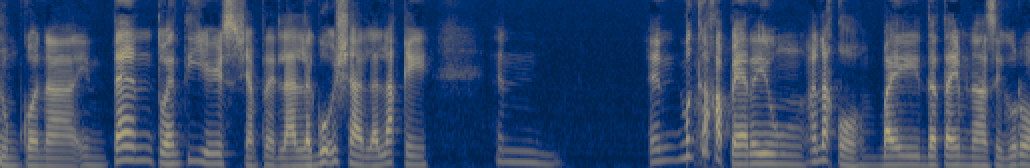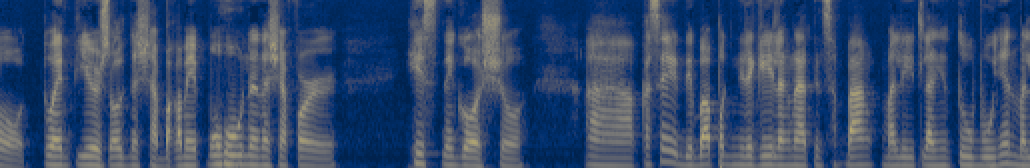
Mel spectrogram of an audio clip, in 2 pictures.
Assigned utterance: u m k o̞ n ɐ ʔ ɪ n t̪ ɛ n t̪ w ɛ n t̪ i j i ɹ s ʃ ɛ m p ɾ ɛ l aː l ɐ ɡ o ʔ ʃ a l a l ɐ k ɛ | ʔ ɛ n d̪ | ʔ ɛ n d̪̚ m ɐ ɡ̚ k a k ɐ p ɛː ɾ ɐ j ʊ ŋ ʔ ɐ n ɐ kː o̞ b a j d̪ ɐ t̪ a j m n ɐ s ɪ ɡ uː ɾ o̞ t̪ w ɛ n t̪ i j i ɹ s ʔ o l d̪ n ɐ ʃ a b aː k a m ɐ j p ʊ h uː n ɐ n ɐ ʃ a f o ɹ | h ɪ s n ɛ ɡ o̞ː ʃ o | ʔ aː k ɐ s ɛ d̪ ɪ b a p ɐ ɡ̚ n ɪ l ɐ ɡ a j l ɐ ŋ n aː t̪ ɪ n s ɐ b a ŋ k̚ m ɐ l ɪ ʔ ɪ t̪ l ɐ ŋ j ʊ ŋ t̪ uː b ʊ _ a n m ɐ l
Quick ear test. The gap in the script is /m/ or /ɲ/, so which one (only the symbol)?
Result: ɲ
